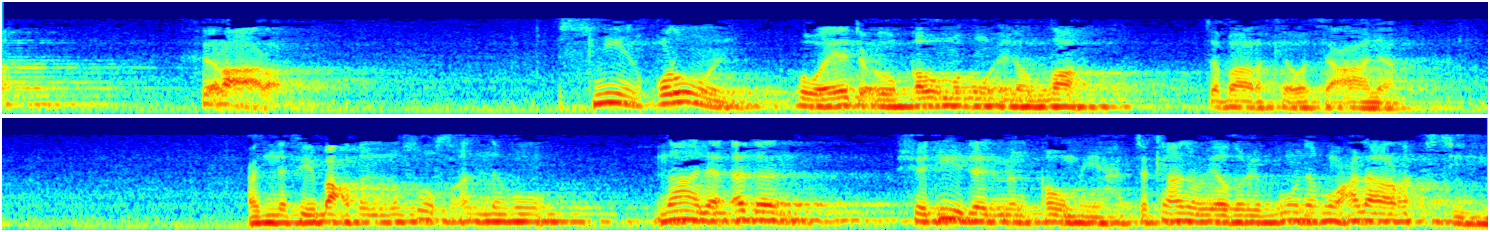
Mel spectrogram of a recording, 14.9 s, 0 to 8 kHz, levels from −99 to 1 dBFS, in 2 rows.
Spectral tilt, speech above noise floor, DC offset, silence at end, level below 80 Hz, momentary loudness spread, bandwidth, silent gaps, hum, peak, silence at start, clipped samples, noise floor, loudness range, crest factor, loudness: -14 dB/octave; 28 dB; under 0.1%; 0 s; -46 dBFS; 13 LU; 4.6 kHz; none; none; -4 dBFS; 0 s; under 0.1%; -45 dBFS; 4 LU; 16 dB; -19 LUFS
